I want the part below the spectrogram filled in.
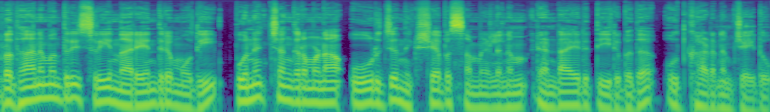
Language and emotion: Malayalam, neutral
